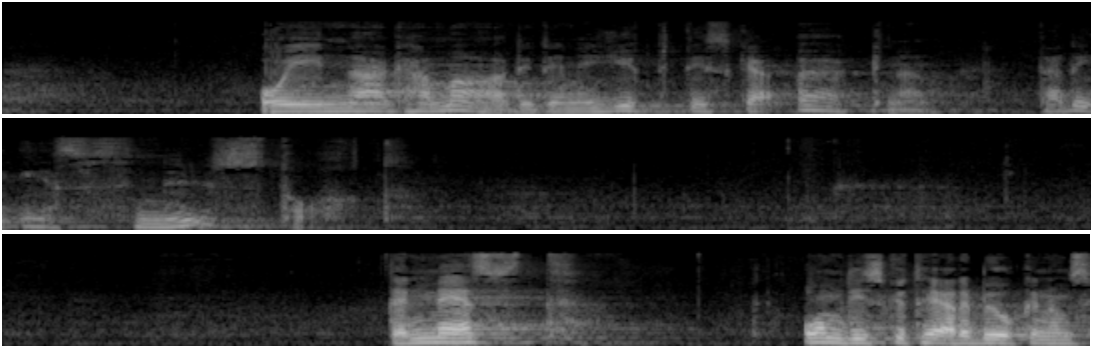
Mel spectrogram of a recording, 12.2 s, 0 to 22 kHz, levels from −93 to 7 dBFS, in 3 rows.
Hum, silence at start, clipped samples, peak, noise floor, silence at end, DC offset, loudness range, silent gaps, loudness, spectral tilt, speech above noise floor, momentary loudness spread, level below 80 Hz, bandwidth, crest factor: none; 0.95 s; under 0.1%; -10 dBFS; -69 dBFS; 0 s; under 0.1%; 18 LU; none; -30 LUFS; -6 dB/octave; 38 dB; 22 LU; -68 dBFS; 10.5 kHz; 24 dB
